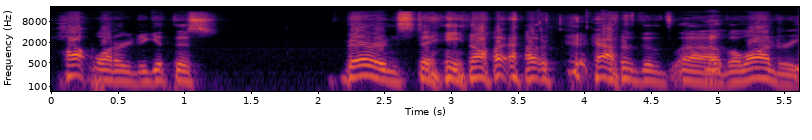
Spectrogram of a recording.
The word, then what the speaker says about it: Berenstain: Berenstain.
